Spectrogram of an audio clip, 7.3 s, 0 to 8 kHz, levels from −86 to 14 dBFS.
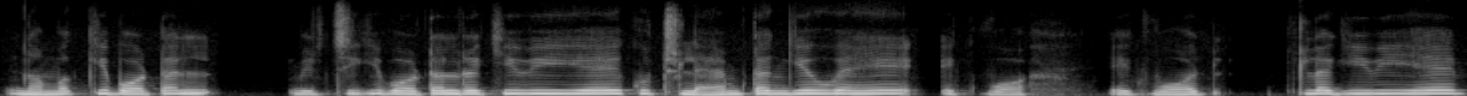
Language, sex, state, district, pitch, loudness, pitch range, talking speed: Hindi, female, Rajasthan, Jaipur, 240 Hz, -14 LUFS, 220-245 Hz, 170 wpm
